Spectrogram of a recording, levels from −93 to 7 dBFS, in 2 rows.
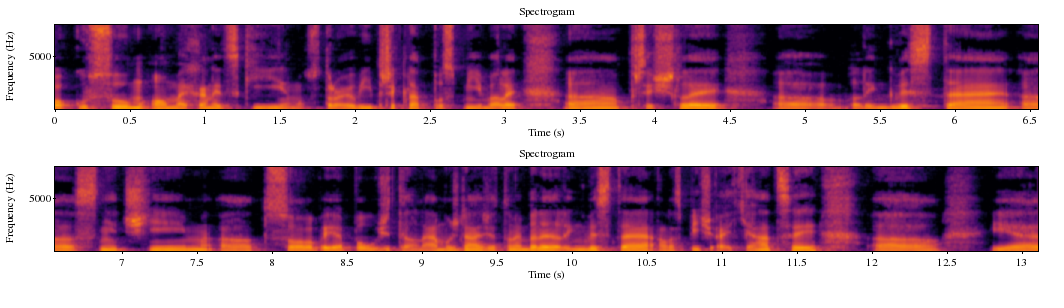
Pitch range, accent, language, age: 100-115 Hz, native, Czech, 30-49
